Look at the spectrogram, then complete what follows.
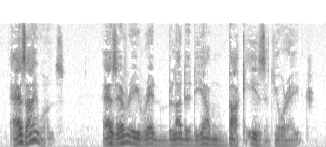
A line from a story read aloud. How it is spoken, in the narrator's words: he said gravely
